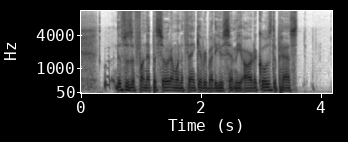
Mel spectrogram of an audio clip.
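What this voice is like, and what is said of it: Usual voice. Nothing is said of it.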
